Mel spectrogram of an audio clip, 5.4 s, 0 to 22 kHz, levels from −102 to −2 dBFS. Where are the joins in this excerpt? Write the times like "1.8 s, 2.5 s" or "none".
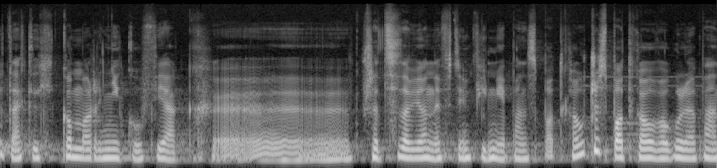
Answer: none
